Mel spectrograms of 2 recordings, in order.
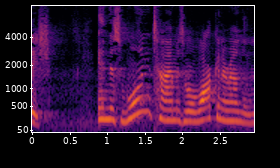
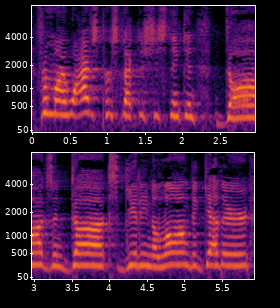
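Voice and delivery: ordinary talk

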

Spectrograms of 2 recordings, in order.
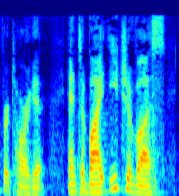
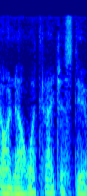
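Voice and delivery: very soft, lower, quick "uh-oh" voice; mock panic under the breath; hushed dread; 5 semitones lower, 22 dB quieter, faster than usual. Cousin on the bed realizing what she did, hushed and quick.

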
